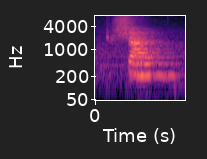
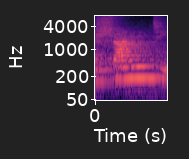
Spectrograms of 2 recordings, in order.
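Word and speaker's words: 山: the people in the shanty town. Shan. So here we have the link to the pronunciation again. Shan, the shanty town.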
